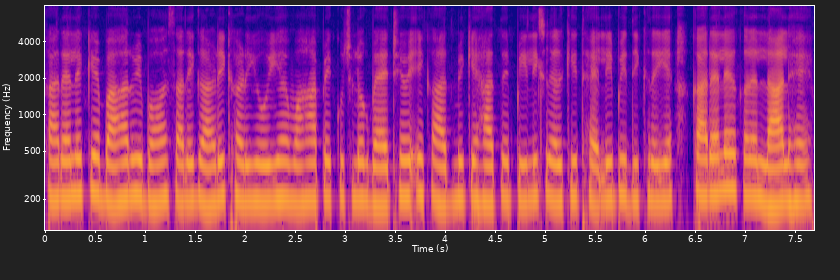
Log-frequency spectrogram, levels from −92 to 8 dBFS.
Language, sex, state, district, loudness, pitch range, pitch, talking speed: Hindi, female, Uttar Pradesh, Varanasi, -18 LUFS, 195-210 Hz, 200 Hz, 265 wpm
